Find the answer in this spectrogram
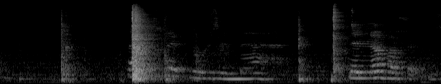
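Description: A young child's wordless voice, high and wavering, broken by sharp knocks. The loudest knock comes about a third of the way in, and a smaller one near the end.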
